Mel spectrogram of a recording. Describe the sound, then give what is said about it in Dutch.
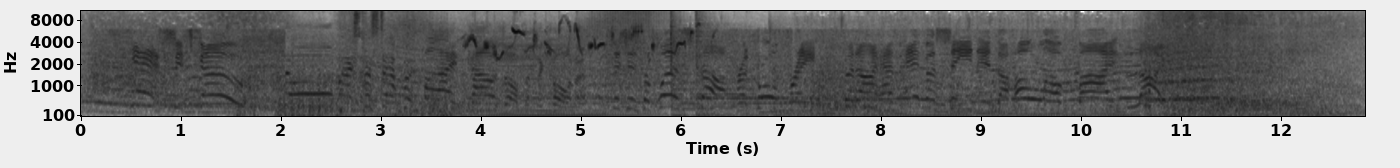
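A loud, densely produced rain-and-storm-themed bumper jingle: deep rumbling and whooshing wind-like noise under swooping, voice-like melodic glides, running continuously for about thirteen seconds before cutting off. “ik heb het al eerder gezegd, ooit maakte ik dit bumpertje met het idee van als het gaat regenen, en het gaat stormen, dan is dit bumpertje handig.”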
